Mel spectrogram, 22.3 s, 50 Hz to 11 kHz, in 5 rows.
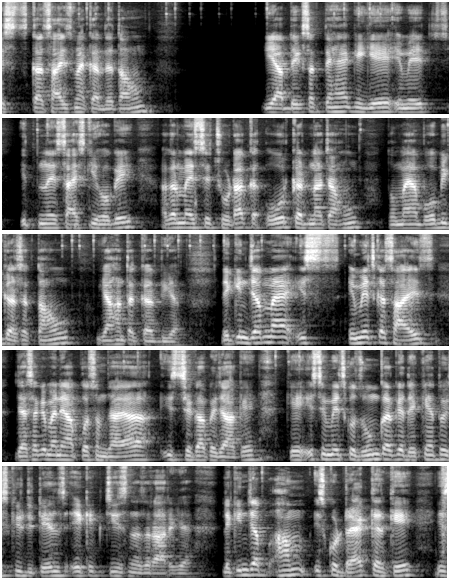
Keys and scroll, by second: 1.3 ctrl+space, 1.8 ctrl+space, 6.0 ctrl+t, 10.0 ctrl+space, 10.5 ctrl+space, 22.1 ctrl+space.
